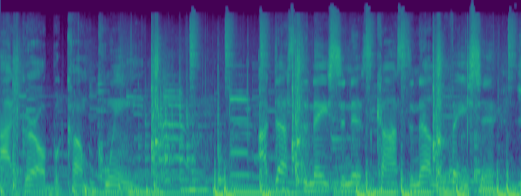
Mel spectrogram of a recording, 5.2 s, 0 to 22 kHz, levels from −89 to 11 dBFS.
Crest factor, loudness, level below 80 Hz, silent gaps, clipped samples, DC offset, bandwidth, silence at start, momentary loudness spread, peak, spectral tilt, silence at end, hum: 16 dB; -19 LUFS; -26 dBFS; none; under 0.1%; under 0.1%; 19 kHz; 0 s; 5 LU; -4 dBFS; -4 dB/octave; 0 s; none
